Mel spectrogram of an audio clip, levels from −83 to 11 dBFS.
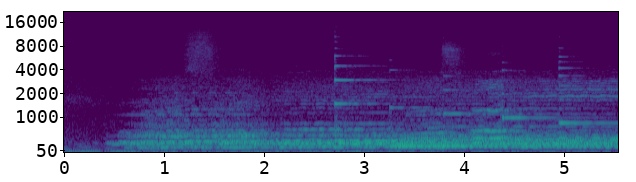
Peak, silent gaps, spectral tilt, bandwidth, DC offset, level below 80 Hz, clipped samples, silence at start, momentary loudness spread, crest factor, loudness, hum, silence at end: -20 dBFS; none; -7 dB/octave; 12.5 kHz; under 0.1%; -58 dBFS; under 0.1%; 0 s; 6 LU; 14 dB; -36 LUFS; none; 0 s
